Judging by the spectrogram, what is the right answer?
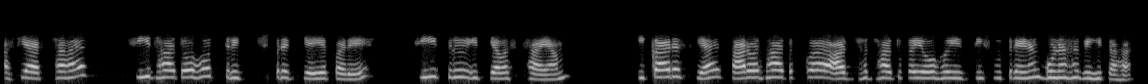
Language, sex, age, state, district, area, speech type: Sanskrit, female, 18-30, Andhra Pradesh, Chittoor, urban, conversation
